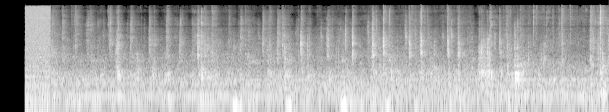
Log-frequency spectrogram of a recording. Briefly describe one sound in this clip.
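Small dogs scuffle and growl while playing tug.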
